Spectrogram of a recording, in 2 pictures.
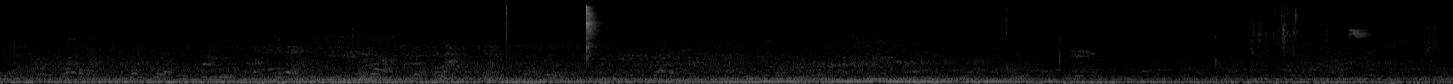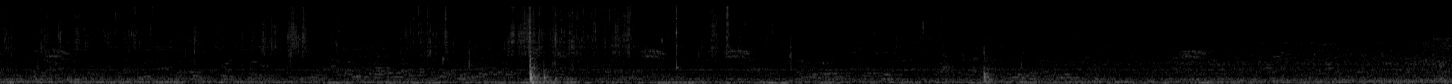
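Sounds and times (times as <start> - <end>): plastic parts rustling: 12.5 - 25.8.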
